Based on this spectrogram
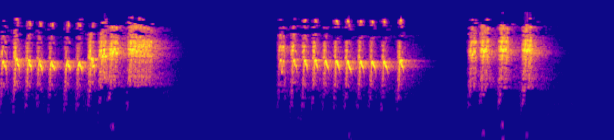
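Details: Grey-cheeked bulbul training recording of sharp, clear, long bursts for songbirds to mimic: three bursts of rapid, harsh, buzzy chattering notes, each about a second long, high-pitched, with short silent gaps between.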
